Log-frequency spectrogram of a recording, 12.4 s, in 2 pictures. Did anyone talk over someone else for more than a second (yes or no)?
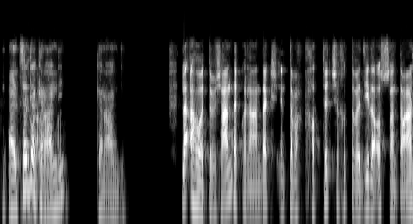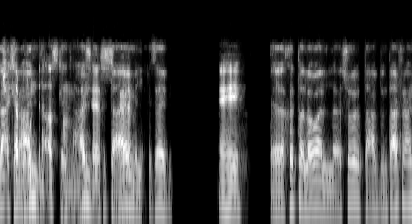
yes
